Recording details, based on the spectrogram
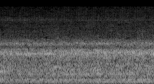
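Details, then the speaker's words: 2004 GMC Envoy 4.2L, about 255,000 miles, at first startup after 4 weeks following a clogged oil pickup, timing cover/oil pump and harmonic balancer work; oil pressure about 70–75 psi. Smooth, steady idle; the earlier top-end ticking is gone. "Everything seems to be running smooth. You know, I don't hear the tick, tick, tick, tick, tick noise that it had kind of on the top end."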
